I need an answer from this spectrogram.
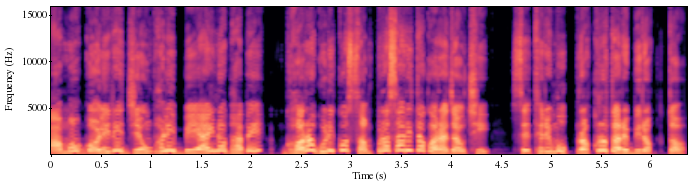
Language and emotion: Odia, angry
